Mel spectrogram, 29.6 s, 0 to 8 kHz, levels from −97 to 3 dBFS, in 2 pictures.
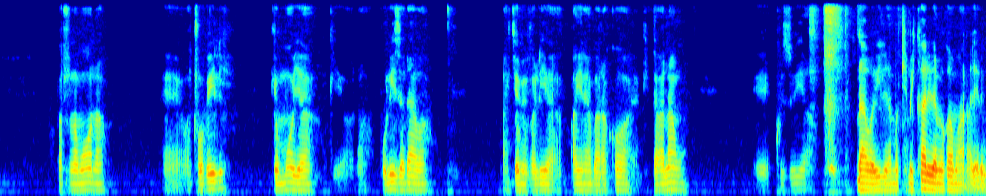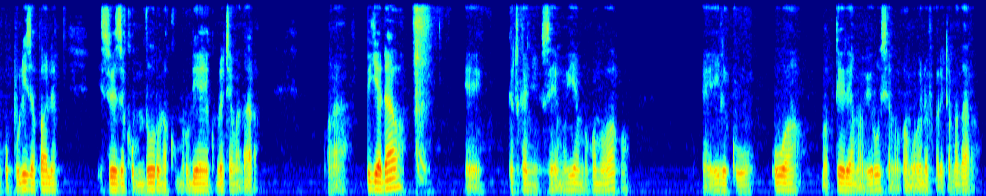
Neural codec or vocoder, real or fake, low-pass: none; real; 7.2 kHz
